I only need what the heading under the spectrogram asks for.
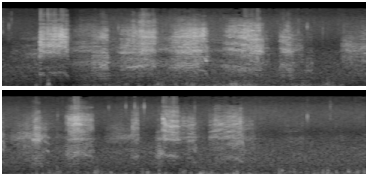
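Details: On a windy day, a flock of Sulphur-crested cockatoos gathered at their regular spot screeches and squawks continuously, with many overlapping harsh, grating calls in quick succession over wind rumble.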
